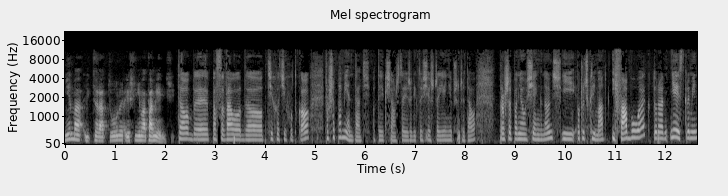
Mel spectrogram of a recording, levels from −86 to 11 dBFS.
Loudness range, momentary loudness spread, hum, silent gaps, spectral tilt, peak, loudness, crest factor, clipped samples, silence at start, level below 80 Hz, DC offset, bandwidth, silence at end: 5 LU; 10 LU; none; none; -4.5 dB/octave; -2 dBFS; -24 LUFS; 22 dB; under 0.1%; 0 s; -62 dBFS; under 0.1%; 12 kHz; 0 s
